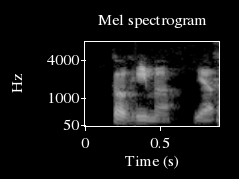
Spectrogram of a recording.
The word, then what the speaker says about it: Kohima: How do you pronounce it? Kohima? – Kohima, yeah.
